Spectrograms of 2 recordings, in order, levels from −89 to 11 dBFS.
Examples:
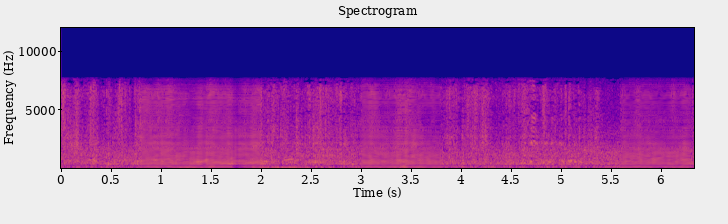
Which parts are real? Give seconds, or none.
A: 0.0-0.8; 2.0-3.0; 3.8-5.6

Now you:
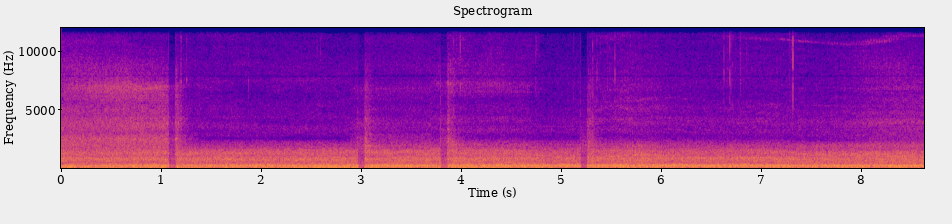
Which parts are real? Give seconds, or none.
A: 0.7-2.9; 3.7-8.6

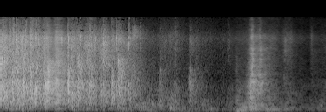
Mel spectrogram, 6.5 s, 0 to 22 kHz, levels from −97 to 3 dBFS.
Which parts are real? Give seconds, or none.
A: 0.0-0.9; 1.3-4.6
